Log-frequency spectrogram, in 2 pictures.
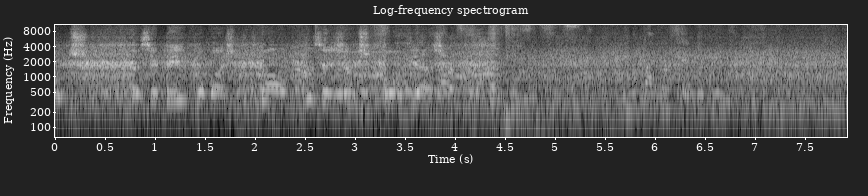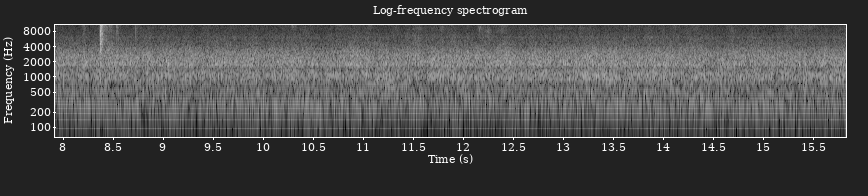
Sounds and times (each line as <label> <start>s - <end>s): train trip 0.0s - 15.8s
